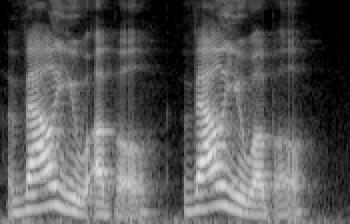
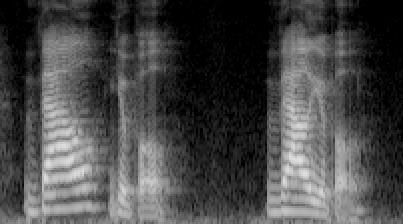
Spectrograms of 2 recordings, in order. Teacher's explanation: we're taking out a whole syllable and we're getting valuable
